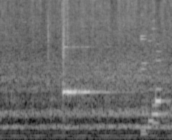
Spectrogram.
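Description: A short electronic chime rings out.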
